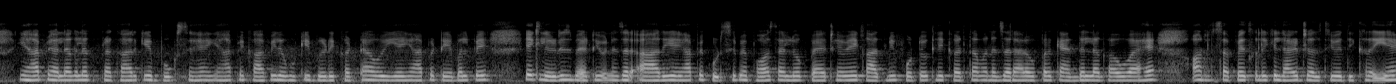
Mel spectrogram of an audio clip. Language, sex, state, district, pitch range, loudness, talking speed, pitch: Hindi, female, Andhra Pradesh, Guntur, 190-200 Hz, -26 LUFS, 275 wpm, 195 Hz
